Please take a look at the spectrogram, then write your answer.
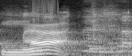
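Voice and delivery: low teasing hum then a short ah, half laughing; low playful grunt. Retold or imitated. Dad making a low silly noise at his baby son. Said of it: "I looked at him and I went".

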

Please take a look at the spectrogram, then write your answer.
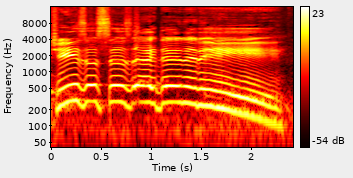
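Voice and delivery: high, drawn-out singsong cheer; milk it with hammed-up excitement; exaggerated enthusiasm. Teacher echoing the class's answer with exaggerated enthusiasm.

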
